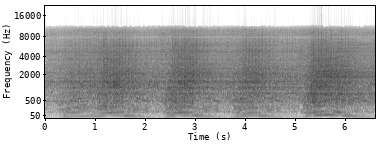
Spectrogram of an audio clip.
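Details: 2007 Mazda 3 1.6 petrol engine idling and blipped in slow surges with a rough tapping knock under it that follows the revs; cause unclear.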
